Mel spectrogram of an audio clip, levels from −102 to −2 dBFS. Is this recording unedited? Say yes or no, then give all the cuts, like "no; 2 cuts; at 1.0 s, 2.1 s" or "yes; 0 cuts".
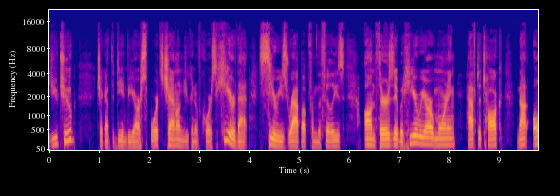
no; 1 cut; at 7.7 s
